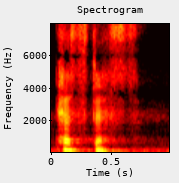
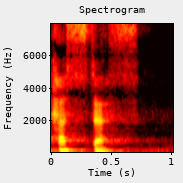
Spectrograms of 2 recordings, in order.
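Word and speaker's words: pistis: The Greek word for faith is the word pestis. That's how it's pronounced, pestis. It is the substance of what we believe, but it is also the conviction and investment in what we believe.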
